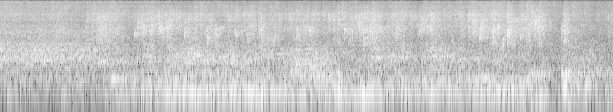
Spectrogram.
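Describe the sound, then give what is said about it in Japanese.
Water pouring in a steady, unbroken stream to rinse a person's body, a continuous hissing splash that stays even in loudness throughout, with no talking. “では、お体を流していきますね。”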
